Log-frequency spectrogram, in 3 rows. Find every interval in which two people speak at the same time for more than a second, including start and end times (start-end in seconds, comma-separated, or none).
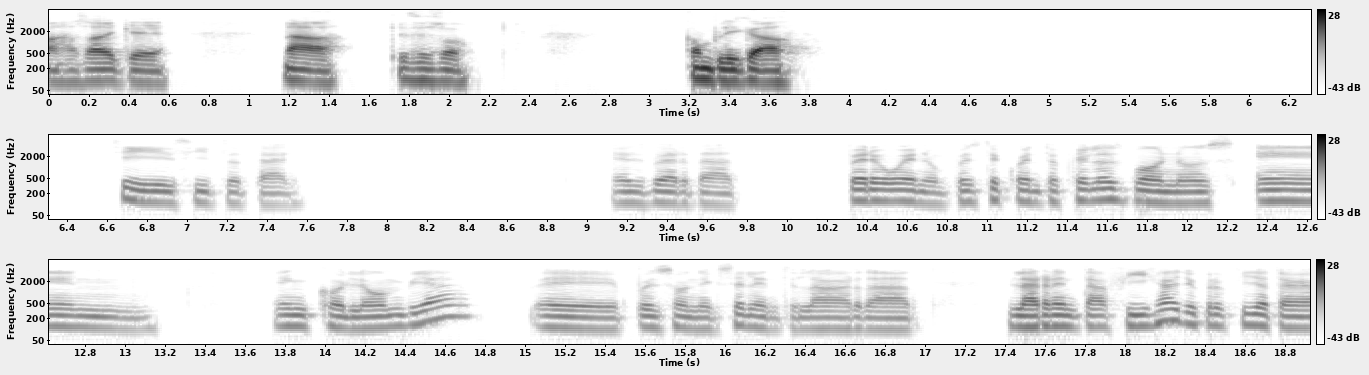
none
